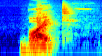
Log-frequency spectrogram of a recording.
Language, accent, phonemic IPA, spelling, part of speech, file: French, Canada, /bwɛt/, boètes, noun, LL-Q150 (fra)-boètes.wav
- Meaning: plural of boète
